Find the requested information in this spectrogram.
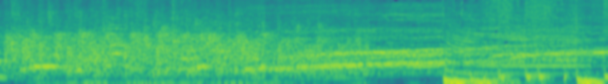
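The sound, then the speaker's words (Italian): Children from an activity group applaud in a steady wash of dense clapping for about four seconds, then a bright music jingle begins and plays over the remaining applause. “Ciao, grazie, fatemi un altro applauso.”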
